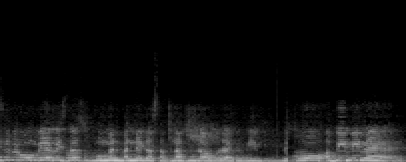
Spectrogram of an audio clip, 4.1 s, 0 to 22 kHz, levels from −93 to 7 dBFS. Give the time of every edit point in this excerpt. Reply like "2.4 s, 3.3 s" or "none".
2.7 s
